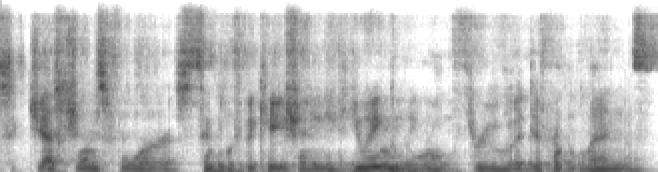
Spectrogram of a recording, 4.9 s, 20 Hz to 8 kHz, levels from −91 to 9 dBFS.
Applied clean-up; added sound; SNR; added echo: neural mask model DeepFilterNet 3.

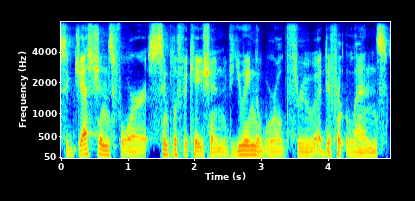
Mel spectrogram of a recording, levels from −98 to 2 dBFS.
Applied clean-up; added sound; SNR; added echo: none; none; none; none.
